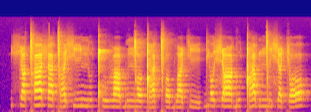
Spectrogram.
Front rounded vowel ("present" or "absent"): absent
